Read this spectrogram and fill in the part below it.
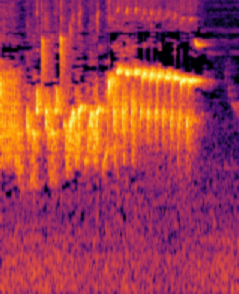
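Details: Four-month-old hybrid goldfinch just beginning to sing delivers a dense burst of rapid high twitters and a sustained buzzy trill, about four notes per second, stopping near the end.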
